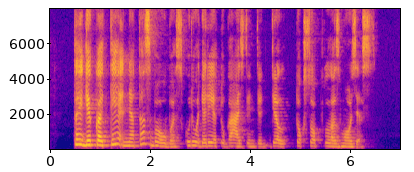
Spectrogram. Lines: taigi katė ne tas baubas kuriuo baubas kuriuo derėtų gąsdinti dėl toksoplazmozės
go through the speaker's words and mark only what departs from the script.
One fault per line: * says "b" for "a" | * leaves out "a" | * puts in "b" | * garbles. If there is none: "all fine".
* leaves out "baubas kuriuo"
